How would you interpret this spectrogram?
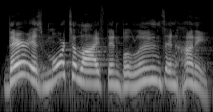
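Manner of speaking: loud, slow, fed-up outburst; exasperated Christopher Robin. Retold or imitated. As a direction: snap at Pooh in exasperation, stretched out. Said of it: "he looks at him and he says".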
